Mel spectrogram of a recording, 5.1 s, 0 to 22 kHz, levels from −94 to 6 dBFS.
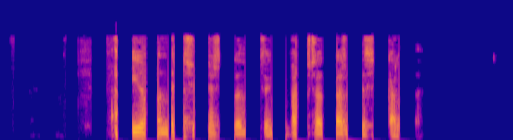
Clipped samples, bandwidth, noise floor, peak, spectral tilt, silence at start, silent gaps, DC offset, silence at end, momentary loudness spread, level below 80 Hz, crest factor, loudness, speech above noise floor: under 0.1%; 8 kHz; under -90 dBFS; 0 dBFS; -3.5 dB/octave; 1.1 s; 1.29-1.33 s, 2.31-2.35 s, 2.78-2.86 s; under 0.1%; 1.15 s; 9 LU; -54 dBFS; 24 dB; -22 LUFS; over 67 dB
